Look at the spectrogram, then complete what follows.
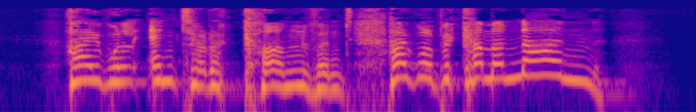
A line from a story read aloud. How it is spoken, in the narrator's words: cried her ladyship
